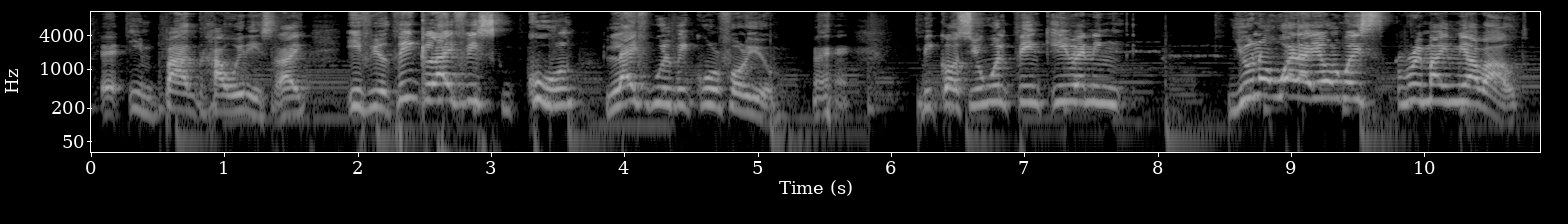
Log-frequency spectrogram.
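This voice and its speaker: Woman vlogger, higher voice, blunt and profane, faint music under. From Venezuela. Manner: emphatic, swears freely, repeats phrases. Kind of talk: casual motivational monologue.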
